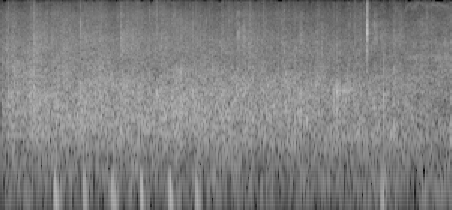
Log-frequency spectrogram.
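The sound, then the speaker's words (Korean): A church audience applauds to God for about three seconds, a dense wash of many hands clapping, with a few soft low thumps pulsing in rhythm early on and no voices. “우리 모든 영가 하나님께 박수 올려드리겠습니다.”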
